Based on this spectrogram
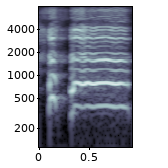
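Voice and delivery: short burst of high laughter. Real, not acted. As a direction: laugh out loud at yourself. Laughs at her own joke.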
